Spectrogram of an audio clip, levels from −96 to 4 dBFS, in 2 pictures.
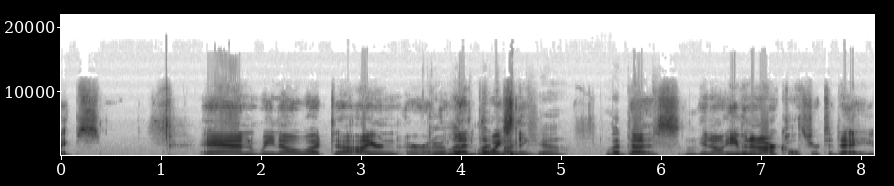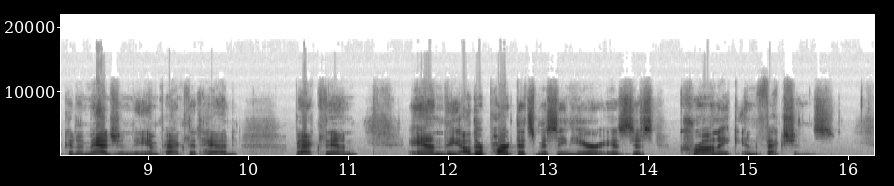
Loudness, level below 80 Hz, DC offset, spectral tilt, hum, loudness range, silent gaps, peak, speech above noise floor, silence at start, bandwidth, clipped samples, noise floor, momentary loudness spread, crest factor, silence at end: -18 LUFS; -40 dBFS; under 0.1%; -3.5 dB/octave; none; 3 LU; none; 0 dBFS; 28 dB; 0 s; 17 kHz; under 0.1%; -46 dBFS; 13 LU; 18 dB; 0 s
